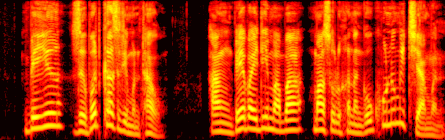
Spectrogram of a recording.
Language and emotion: Bodo, disgusted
